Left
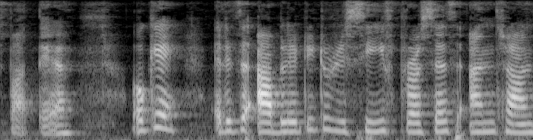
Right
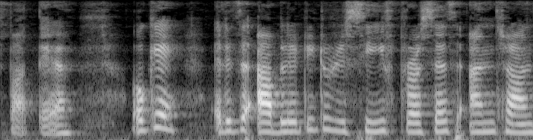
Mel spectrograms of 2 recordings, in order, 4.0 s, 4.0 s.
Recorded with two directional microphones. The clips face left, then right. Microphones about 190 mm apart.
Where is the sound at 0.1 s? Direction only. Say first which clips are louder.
Right 3 dB; 40° right (ahead or behind).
